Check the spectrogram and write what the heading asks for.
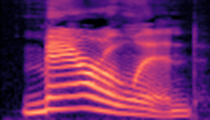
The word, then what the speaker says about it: Maryland: Maryland. As you can hear, the first syllable is stressed.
